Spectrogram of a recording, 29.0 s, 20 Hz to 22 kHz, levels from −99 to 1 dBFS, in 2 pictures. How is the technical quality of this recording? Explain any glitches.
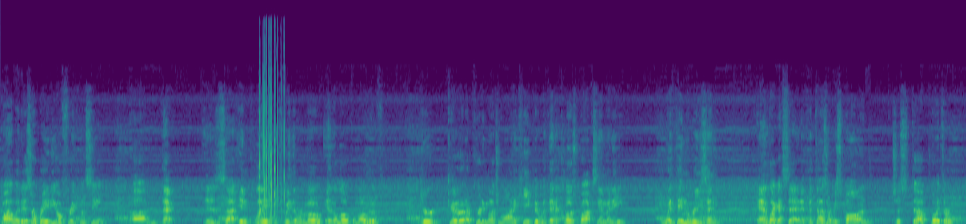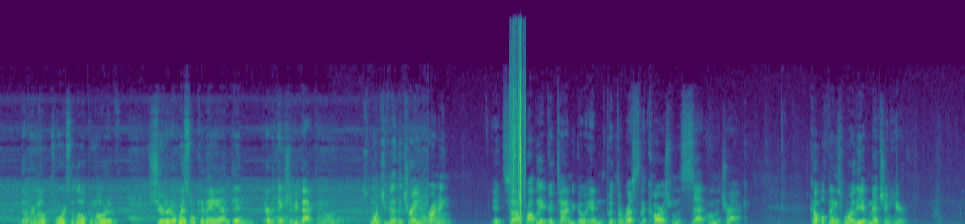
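The recording has two short bursts of scratchy noise. Cable scratch noise at 3.89–4.28 s and 22.12–22.37 s is likely a worn cable or connector shifting, rapidly changing contact resistance. It adds harsh rustling, slightly quieter than the sound at first and about as loud the second time.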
